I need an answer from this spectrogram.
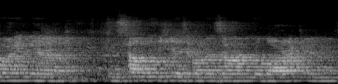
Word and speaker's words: Ramazan: One very common one in South Asia is Ramazan Mubarak, and the pronunciation is Ramazan. It's the same thing as Ramadan, which is an Arabic word.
